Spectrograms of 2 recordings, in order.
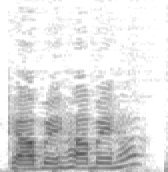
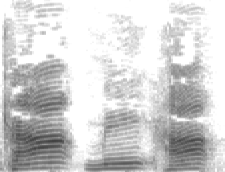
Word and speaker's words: Kamehameha: El famoso Kamehameha. Y yo digo ha, ¿eh? Ah, la H no se pronuncia.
